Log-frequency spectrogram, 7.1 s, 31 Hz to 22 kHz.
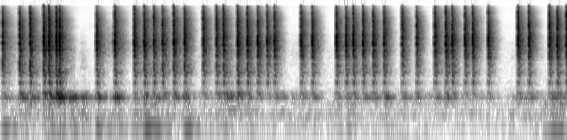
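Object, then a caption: Plastic magnetic drawing pad with steel beads. A yellow magnetic pen is moved over the holes of a black plastic magnetic drawing tablet filled with steel beads. Rapid, bright bead clicks come in quick runs separated by short pauses, each click dying away almost at once, with a faint tone near 230 Hz underneath.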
